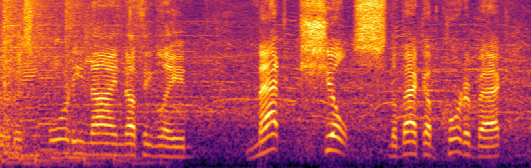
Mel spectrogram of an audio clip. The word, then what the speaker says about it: Schilz: Matt Schilz, the backup quarterback. S C H I L Z. It is pronounced Schultz. Like there's a T in it.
